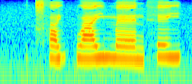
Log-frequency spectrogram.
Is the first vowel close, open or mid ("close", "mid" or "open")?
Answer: open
